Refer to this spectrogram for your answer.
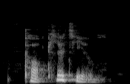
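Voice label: "popliteal", British English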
